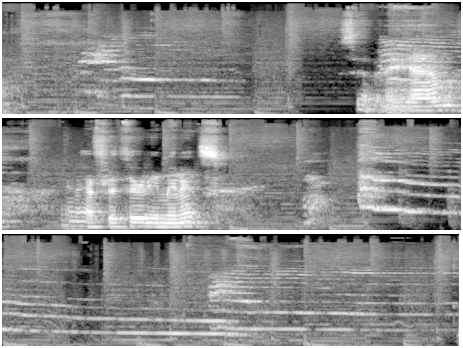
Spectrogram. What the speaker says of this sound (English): the cats are not happy about having to be locked away so the movers can't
